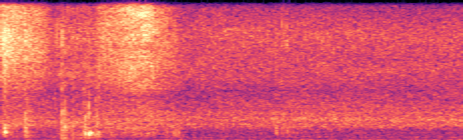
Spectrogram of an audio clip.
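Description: Faint rustling of a person shifting on an exercise mat in the first second, then only room tone.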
